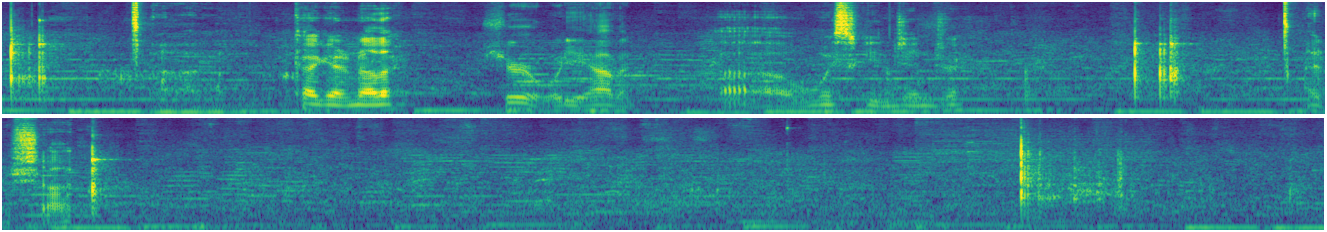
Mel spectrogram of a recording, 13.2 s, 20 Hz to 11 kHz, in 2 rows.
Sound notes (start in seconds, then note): 5.6 glass clanking; 8.8 crowd chattering over pleasant big band music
